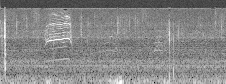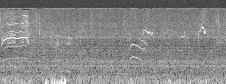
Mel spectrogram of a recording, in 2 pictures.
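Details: Northern lapwing, also called peewit, calling; three faint, wheezy, rising-then-falling slurred calls spaced a few seconds apart over steady low background noise and a constant hum.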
